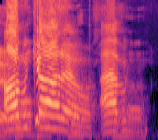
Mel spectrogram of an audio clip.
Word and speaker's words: avocado: Avocado. – Long A, not an E. Long A.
